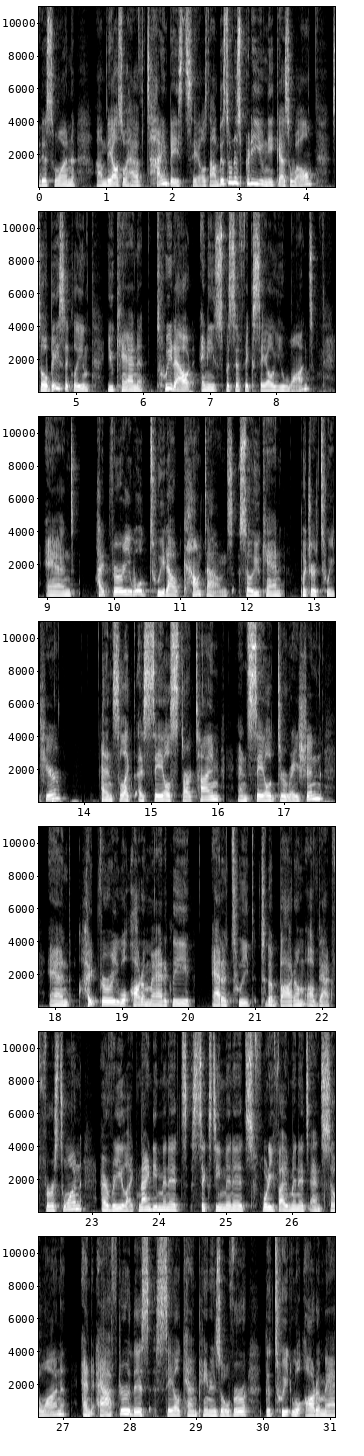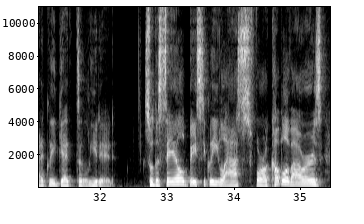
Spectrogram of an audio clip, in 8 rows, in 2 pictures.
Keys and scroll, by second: 6.2 super+m, 15.0 super+m, 16.3 super+m.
